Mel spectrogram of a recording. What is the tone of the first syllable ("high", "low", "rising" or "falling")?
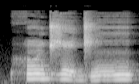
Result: high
